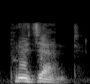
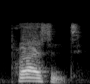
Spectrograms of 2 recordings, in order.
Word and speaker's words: present: 발표하다, 제출하다 이런 의미로 동사로 쓰일 때는 present, 이렇게 발음을 하고요. 현재, 선물 이런 뜻일 때는요. 앞에 강세를 두어서 present 이렇게 발음을 합니다.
